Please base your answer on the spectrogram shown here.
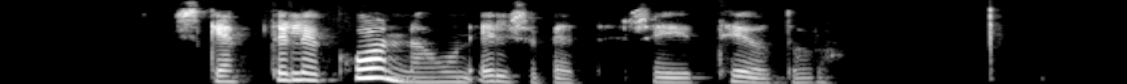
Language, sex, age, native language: Icelandic, female, 30-39, Icelandic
